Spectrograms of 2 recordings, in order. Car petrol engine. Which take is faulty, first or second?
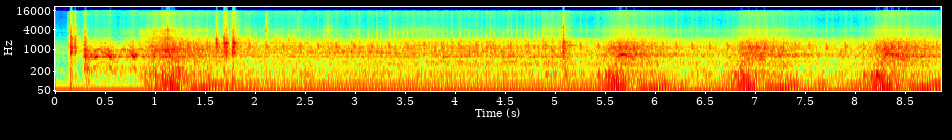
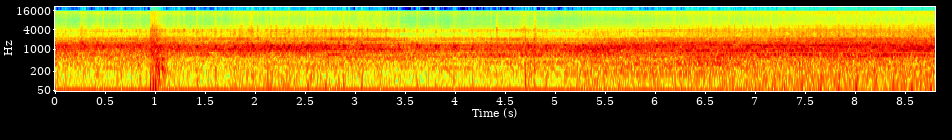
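second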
